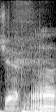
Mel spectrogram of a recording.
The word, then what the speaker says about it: Jif: Like GIF, but with a J. Pronounced Jif.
